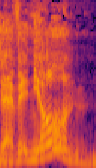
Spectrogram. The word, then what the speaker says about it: Avignon: The G is silent. It's Avignon.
